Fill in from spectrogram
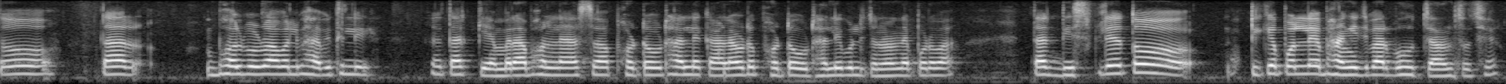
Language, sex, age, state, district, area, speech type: Odia, female, 18-30, Odisha, Boudh, rural, spontaneous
